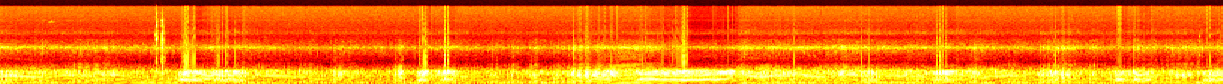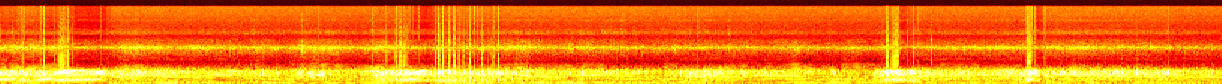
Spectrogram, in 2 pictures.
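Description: Enduro dirt bike engine revving up and down over and over as the bike is ridden over rough ground, with scattered knocks and clatter from the bike hitting bumps.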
